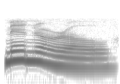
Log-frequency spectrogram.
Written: mineral

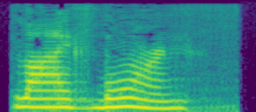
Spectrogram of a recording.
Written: liveborn

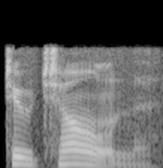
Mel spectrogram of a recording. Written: two-tone

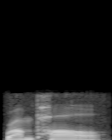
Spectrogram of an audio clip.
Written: Rampal

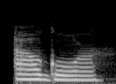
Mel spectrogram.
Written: algor

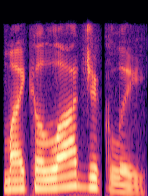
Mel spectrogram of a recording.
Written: mycologically

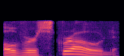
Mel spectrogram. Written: overstrode

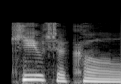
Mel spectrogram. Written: cuticle

